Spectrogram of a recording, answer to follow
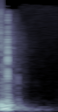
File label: hardwood land; Golden Crayon Sounds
